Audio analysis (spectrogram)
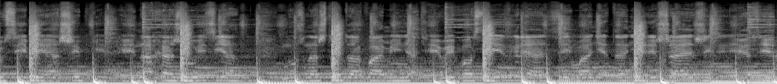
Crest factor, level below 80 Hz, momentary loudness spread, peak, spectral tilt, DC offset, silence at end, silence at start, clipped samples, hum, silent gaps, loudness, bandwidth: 10 dB; -12 dBFS; 6 LU; 0 dBFS; -4.5 dB/octave; under 0.1%; 0 s; 0 s; 0.5%; none; none; -11 LUFS; 20 kHz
